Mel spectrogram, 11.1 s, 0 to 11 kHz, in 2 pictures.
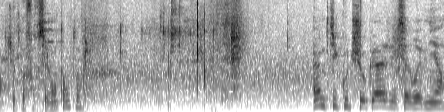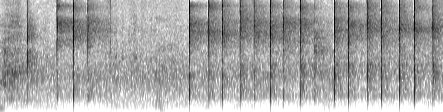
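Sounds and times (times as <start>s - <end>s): hammer tapping on metal: 6.2s - 6.8s, 7.9s - 11.0s.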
